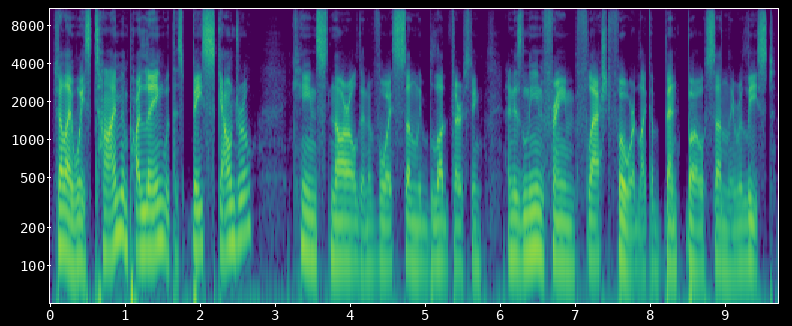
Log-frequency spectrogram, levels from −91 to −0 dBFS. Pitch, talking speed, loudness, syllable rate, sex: 115 Hz, 185 wpm, -21 LUFS, 5.1 syllables/s, male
